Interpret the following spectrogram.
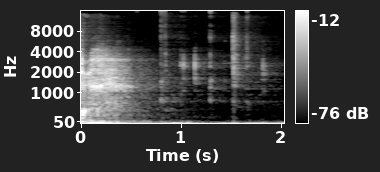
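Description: A few faint computer keyboard keystrokes as characters are typed, after a short breathy noise at the start.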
